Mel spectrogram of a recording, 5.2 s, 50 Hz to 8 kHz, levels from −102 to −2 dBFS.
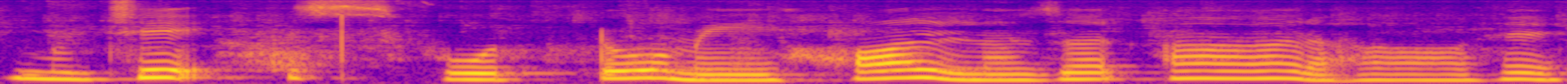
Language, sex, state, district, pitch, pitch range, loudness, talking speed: Hindi, female, Madhya Pradesh, Umaria, 230 Hz, 210-260 Hz, -15 LUFS, 105 wpm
